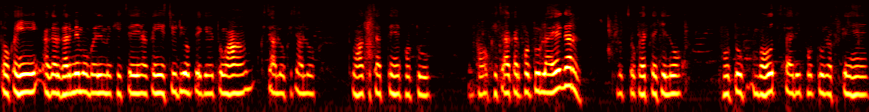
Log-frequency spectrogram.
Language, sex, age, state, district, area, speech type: Hindi, female, 45-60, Uttar Pradesh, Hardoi, rural, spontaneous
